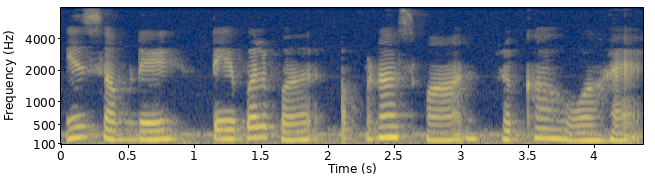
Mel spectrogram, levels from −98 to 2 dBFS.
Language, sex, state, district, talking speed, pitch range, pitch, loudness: Hindi, female, Punjab, Fazilka, 135 wpm, 175-215 Hz, 195 Hz, -16 LUFS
